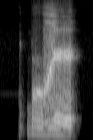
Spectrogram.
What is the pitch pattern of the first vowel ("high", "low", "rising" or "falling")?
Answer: low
